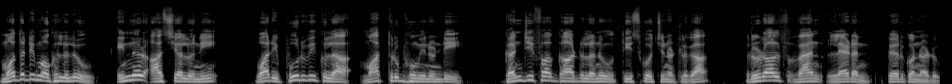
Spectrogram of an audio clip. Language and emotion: Telugu, neutral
